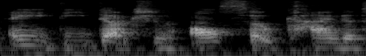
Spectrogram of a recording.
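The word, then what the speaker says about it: adduction: the same he said so i'll say abduction and a deduction and i'm like wait those sound the same too a b duction a deduction also kind of sound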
